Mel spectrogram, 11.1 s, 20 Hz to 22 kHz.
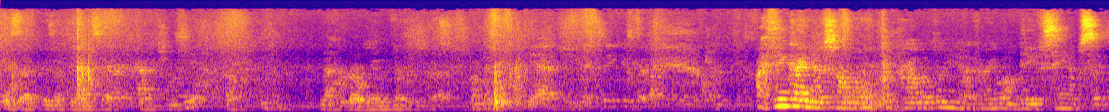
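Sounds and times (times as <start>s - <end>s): people talking: 3.9s - 11.0s.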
